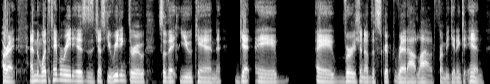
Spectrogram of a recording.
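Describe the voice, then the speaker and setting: This middle-aged podcast host explains things in a chatty, instructional manner, reworking his points as he talks. He has a medium-pitched, steady, clean-toned voice at a moderate pace, recorded dry on a close foam-covered studio mic with a headset on.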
